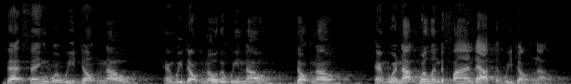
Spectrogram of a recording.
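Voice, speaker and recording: A man's voice: fairly high pitch, measured pace. A middle-aged man who is a pastor, preaching a sermon and telling stories to his congregation. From United States. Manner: storytelling preacher, speaks to the congregation with chuckles. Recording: long hall reverb.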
